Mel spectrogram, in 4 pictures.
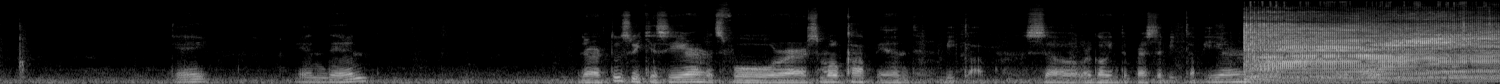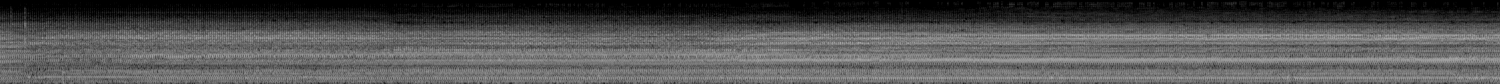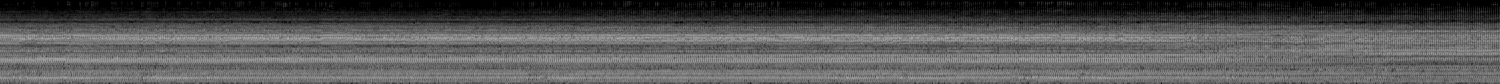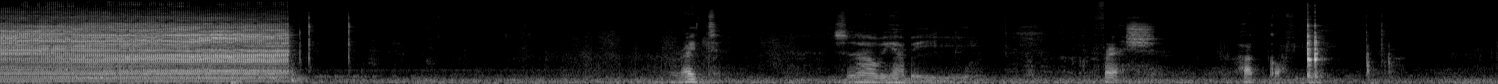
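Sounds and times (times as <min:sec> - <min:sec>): coffee machine pump humming: 0:12.4 - 0:53.5.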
